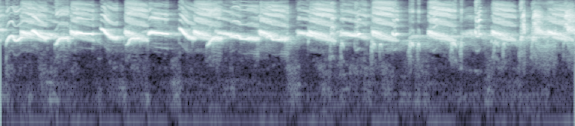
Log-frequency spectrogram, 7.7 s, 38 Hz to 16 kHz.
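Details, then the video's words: Common nightingale from 2016 pouring out a fast, continuous run of loud, high, downward-slurred notes, repeated roughly twice a second, with short gaps between bursts. "Best singing nightingale 2016"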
